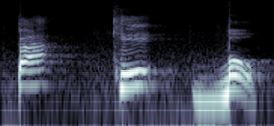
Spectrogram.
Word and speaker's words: paquebot: La T al final no se pronuncia. Le paquebot.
